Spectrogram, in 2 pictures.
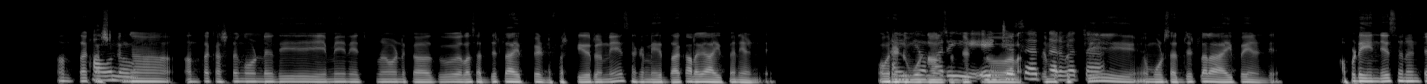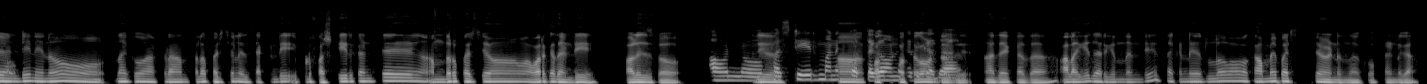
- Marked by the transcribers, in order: in English: "ఫస్ట్"; in English: "సెకండ్ ఇయర్"; in English: "సెకండ్"; in English: "ఫస్ట్ ఇయర్"; other background noise; in English: "ఫస్ట్ ఇయర్"; in English: "సెకండ్ ఇయర్‌లో"; in English: "ఫ్రెండ్‌గా"
- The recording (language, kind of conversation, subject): Telugu, podcast, ఆపద సమయంలో ఎవరో ఇచ్చిన సహాయం వల్ల మీ జీవితంలో దారి మారిందా?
